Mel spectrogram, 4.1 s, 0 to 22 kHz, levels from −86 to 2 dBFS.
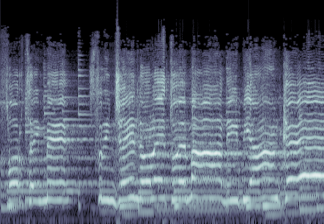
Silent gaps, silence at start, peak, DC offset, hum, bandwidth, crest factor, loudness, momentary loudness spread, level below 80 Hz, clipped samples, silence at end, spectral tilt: none; 0 s; 0 dBFS; under 0.1%; none; 15 kHz; 12 dB; -10 LUFS; 7 LU; -56 dBFS; under 0.1%; 0 s; -0.5 dB/octave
